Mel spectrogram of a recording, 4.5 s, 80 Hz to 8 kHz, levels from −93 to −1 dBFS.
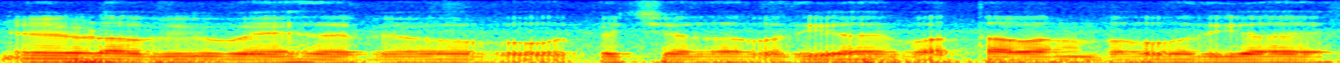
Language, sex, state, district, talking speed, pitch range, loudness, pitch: Punjabi, male, Punjab, Kapurthala, 200 wpm, 100-105 Hz, -18 LUFS, 105 Hz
